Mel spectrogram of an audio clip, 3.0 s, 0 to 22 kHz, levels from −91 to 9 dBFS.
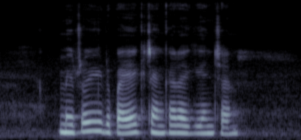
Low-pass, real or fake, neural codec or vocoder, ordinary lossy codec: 19.8 kHz; real; none; none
